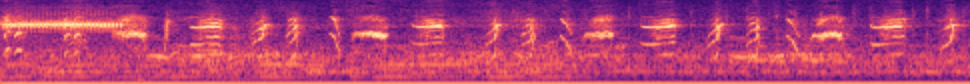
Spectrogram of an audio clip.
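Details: Reed warbler's rhythmic chattering song, repeated scratchy notes and short rising chirps in quick succession, opened by a brief thin high whine.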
